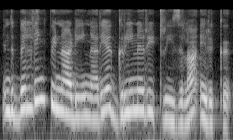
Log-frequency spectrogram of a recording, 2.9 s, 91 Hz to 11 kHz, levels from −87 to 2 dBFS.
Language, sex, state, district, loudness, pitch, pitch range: Tamil, female, Tamil Nadu, Nilgiris, -16 LUFS, 235 Hz, 195-250 Hz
